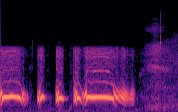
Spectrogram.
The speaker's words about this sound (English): If you're in a heavily wooded area, barred owls, B-A-R-R-E-D, like our Pierce, and they're the ones that say the who cooks for you. So it's ooh, ooh.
